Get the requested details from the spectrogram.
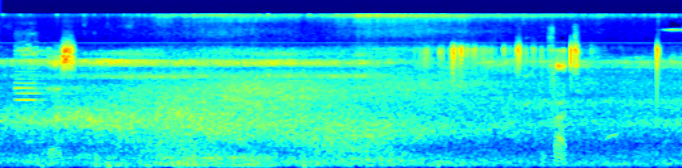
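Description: Car engines rumble and tyres hiss on the road nearby.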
